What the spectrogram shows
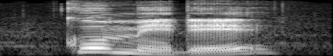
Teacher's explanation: Le E avec accent dans comeré, je mangerai, ne devient pas soudainement en E ouvert comme ce serait le cas en français.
